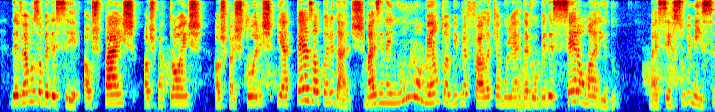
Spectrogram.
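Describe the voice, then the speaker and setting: Delivered at a moderate pace, a normal speaking voice carries lively intonation. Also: woman, fairly high pitch for a woman. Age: 30s. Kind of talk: scripted teaching with scripture reading. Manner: formal.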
